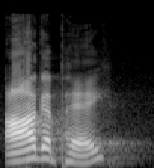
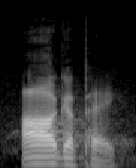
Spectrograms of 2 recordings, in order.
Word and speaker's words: agape: All right, and that's agape. I listened to it like five times. That's how you say it. Agape, not agape. Agape.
